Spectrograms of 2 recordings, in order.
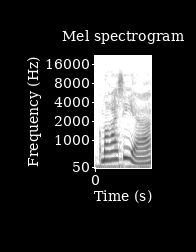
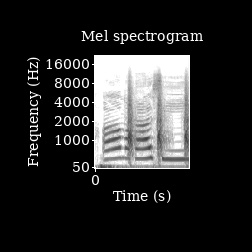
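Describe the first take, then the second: First: The thanks is said flatly, without enthusiasm. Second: The thanks is said with excited enthusiasm.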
